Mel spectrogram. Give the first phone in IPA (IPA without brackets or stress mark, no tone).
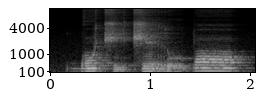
ɡ͡b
